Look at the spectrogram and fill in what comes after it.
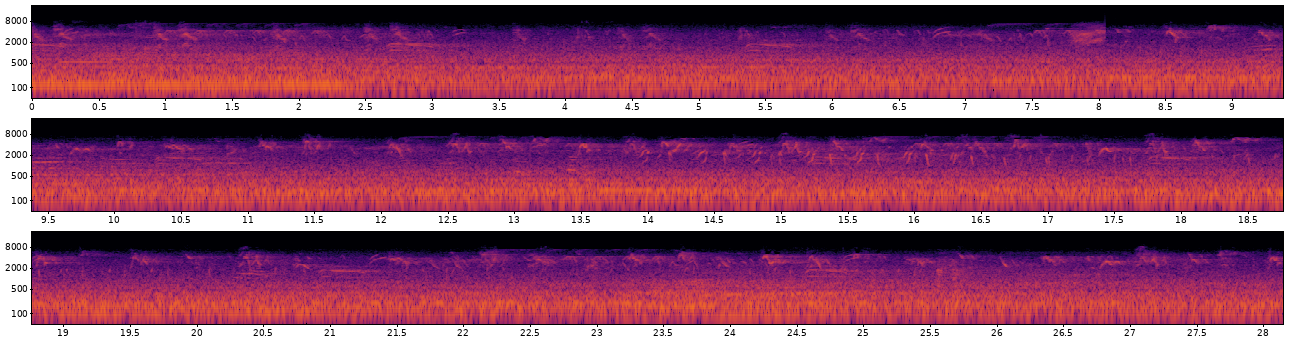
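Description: Outdoor ambience with small birds chirping and calling over and over against a steady background hiss.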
